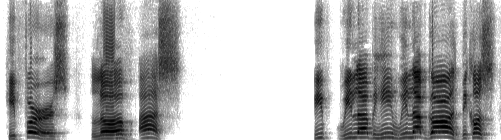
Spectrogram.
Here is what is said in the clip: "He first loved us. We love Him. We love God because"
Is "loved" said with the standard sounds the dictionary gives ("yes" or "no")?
no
